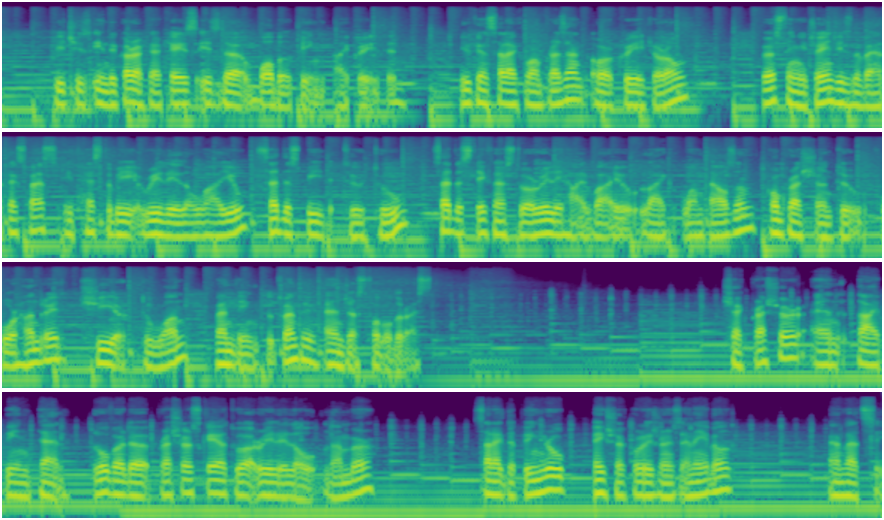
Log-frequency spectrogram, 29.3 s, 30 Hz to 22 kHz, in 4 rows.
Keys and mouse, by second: 0.7-1.6 drag, 1.9 f, 2.0 click, 2.1 middle click, 2.9 click, 5.0-5.9 drag, 7.1 click, 7.8-9.2 drag, 10.0 click, 10.9-15.7 drag, 11.4 KP_0, 11.6 KP_0, 14.9 KP_0, 16.1 click, 17.5 click, 18.5 click, 19.1 click, 19.6 click, 21.0 click, 21.6 click, 22.6-24.2 drag, 25.8 click, 29.0 click.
